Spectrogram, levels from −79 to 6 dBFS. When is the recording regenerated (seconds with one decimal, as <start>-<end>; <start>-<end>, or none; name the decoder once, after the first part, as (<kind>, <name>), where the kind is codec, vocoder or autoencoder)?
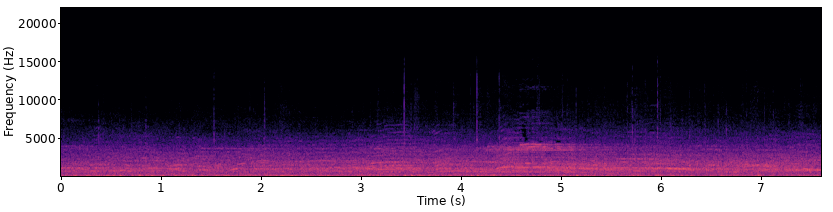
0.0-1.1 (vocoder, BigVGAN v2); 3.8-5.5; 6.6-7.6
